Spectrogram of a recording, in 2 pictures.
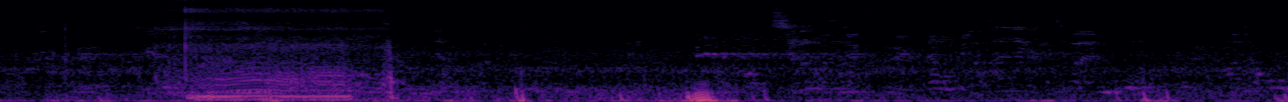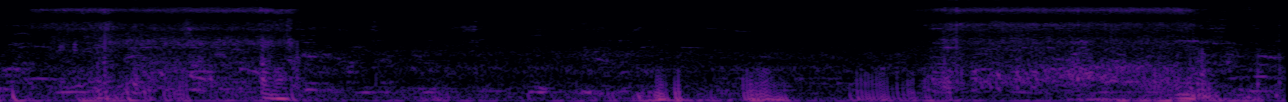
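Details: Pug snoring, with three rasping, noisy breath bursts spaced roughly five seconds apart, each carrying a low throaty rumble, separated by quieter soft breathing in a calm indoor setting.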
